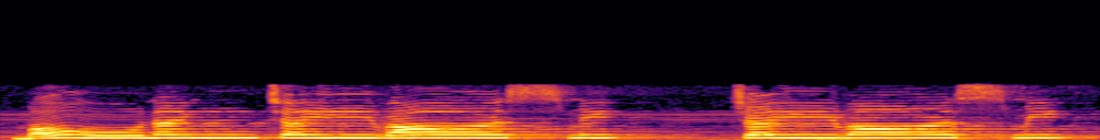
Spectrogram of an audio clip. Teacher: ಚೈವಾಸ್ಮಿ ವ ದೀರ್ಘ ಬಂದು ನಂತರ ಆಘಾತ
